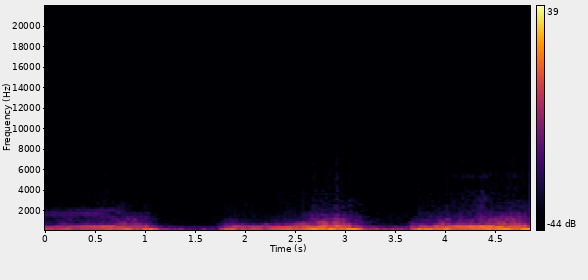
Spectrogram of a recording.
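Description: A male lion gives a warning roar near a kill: three deep, rasping, grunting roar bouts separated by short pauses, loud and alone.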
